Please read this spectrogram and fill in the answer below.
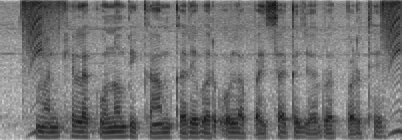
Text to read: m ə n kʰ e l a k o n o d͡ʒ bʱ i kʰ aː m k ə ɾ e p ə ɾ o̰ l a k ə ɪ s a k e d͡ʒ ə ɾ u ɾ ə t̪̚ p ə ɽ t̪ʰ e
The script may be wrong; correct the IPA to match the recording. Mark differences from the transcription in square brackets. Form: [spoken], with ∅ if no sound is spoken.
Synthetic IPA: m ə n kʰ e l a k o n o [∅] bʱ i [k] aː m k ə ɾ e [b] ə ɾ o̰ l a [p] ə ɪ s a k e d͡ʒ ə ɾ u ɾ ə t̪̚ p ə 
